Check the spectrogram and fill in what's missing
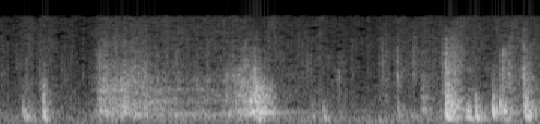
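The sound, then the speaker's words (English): A house window is forced open after the door is found locked, with a series of scraping, creaking and rattling noises, a loud grinding push midway and a couple of sharp knocks near the end, with no voices. “Well, we will just try this window.”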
